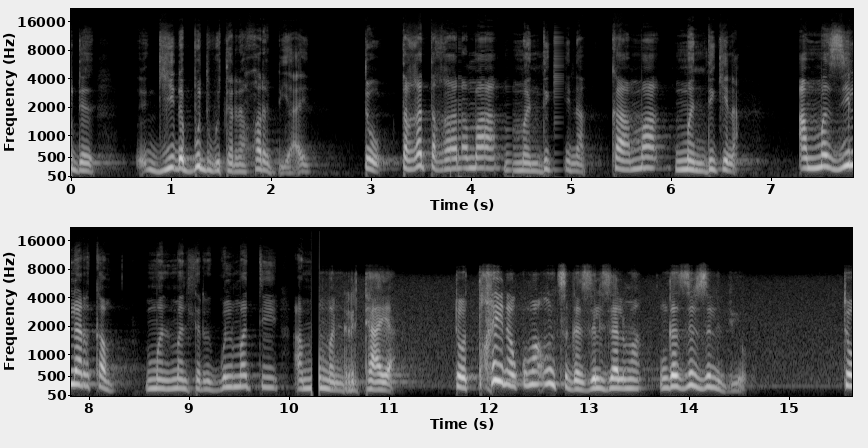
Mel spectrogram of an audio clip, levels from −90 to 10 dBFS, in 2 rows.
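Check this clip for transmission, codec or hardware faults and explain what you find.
The speech in this clip has four transmission and hardware faults: a stutter, a single stall, a speed-up, and a change of input device.

Between 3.71 and 4.44 s there are repeated stalls (stutter). Packets arrived late, so the jitter buffer ran dry five times and the receiver extended the last sound, 140 ms in all with the longest gap 60 ms. On a spectrogram, harmonics flatten into short frozen stretches, and the speech drags and judders.

At 4.84 to 4.95 s a short stall from a late packet holds one sound for 90 ms while the receiver waits, then resumes where it left off. The waveform shows a repeated, slightly decaying cycle pattern, and the sound is audibly held with a faint buzz or dip.

From 8.19 to 8.91 s a jitter buffer speed-up trims about 40 ms of surplus buffered audio in small pitch-period cuts, playing at 105% speed. 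Pitch stays unchanged on the spectrogram while syllables compress slightly, so delivery sounds faintly hurried.

From 10.22 s to the end the input switched to a poorer device, likely another microphone or a headset profile. An 80 ms silence marks the switch. Afterwards the spectrogram shows a narrower band and a noise floor about 35 dB below the speech. The level shifts by about 5 dB, and the sound turns duller.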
